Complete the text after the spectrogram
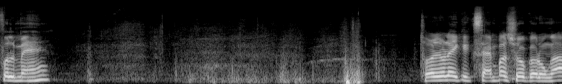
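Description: Fabric rustles as a garment is unfolded and handled.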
